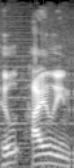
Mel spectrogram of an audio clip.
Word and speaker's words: Hylian: We rescued the Hylian captain. Turns out it's actually pronounced Hylian, not Hylian.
